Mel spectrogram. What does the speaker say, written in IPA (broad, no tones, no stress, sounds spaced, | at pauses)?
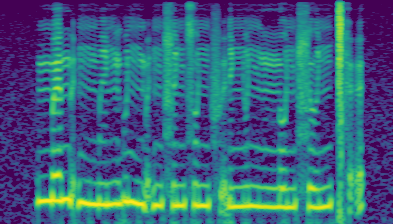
m ɛ n ɛ̰ ɲ m i ɲ ɡʷ i ɲ m ɛ̰ ɲ ɬ ɯ ɲ s u ɲ f ḛ ɾ i ɲ o ɲ nː o ɲ ɬ ɯ ɲ ǀʰ ɛ̰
